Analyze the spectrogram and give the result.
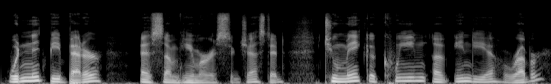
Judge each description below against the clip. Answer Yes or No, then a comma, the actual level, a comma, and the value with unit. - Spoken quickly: No, average, 165 wpm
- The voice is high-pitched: No, low, 125 Hz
